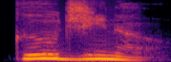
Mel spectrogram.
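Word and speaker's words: Gugino: pronounce her last name guino I'm looking up on her on her on her on her page it has how pronounced her name okay last name Gino she plays a charact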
